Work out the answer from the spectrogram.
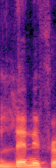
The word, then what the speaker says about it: Jennifer: Jennifer is also most often Lennifer in Germany. Even if they always nicknamed them Jenny, the English pronunciation. Yeah. But uh it's we would do more instead of a jen, we would do a yen with an a. Um because the j sound isn't really one we use.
